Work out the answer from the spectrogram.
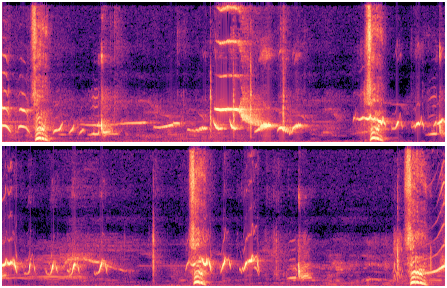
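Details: White-rumped shama giving a varied song of short whistled twitters and chattering runs, broken every few seconds by sharp, harsh squawk-like notes, over a faint low hum.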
